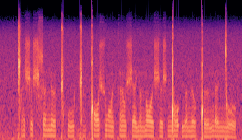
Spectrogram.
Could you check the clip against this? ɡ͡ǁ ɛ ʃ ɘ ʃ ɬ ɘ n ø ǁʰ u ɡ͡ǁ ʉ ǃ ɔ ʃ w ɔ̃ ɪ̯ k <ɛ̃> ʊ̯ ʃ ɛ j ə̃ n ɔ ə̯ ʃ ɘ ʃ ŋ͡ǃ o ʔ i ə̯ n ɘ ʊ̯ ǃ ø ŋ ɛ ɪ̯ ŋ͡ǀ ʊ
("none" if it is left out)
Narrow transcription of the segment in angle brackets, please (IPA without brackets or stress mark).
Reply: ɛ̃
